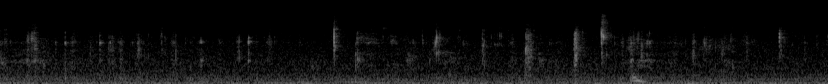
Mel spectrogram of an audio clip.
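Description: A person chewing a mouthful of chicken burrito bowl close to the microphone: soft, wet mouth clicks and smacks, with a few sharper clicks scattered through.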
